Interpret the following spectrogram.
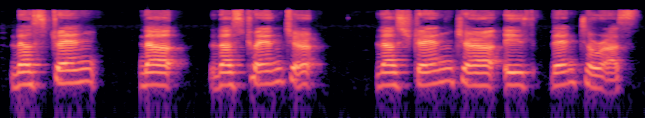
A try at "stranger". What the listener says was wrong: Dangerous was good. Stranger, I did not hear the n. Stranger. I heard chú đã nghe stranger, muốn nghe stranger, n, stranger. Chú nghe n, stranger.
